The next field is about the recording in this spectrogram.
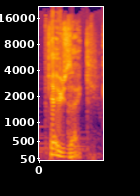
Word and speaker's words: Cahuzac: Casuac, si tu nous avais bien écouté, si tu peux encore le faire. – Reprononce-le pour voir. – J. Cahuzac. – Cahuzac. Oui. Tu avais dit Casuac.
